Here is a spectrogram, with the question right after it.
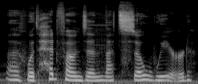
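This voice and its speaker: A woman's voice: medium pitch, steady tone, normal speed, a little mellow, faint music behind. A woman giving casual, conversational commentary as she plays through a game. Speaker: game streamer. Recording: faint background noise and game ambience.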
